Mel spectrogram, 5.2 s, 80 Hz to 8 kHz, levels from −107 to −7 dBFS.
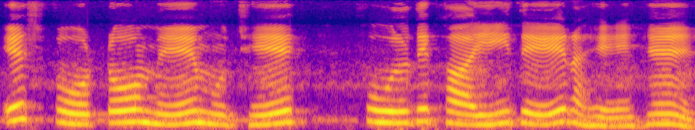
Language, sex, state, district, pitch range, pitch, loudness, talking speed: Hindi, female, Madhya Pradesh, Katni, 220-265 Hz, 245 Hz, -15 LUFS, 105 wpm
